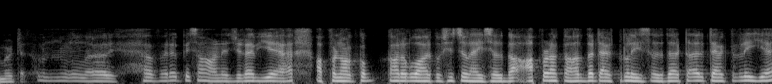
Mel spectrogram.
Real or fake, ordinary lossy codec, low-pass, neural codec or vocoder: fake; none; 5.4 kHz; codec, 16 kHz in and 24 kHz out, 0.6 kbps, FocalCodec, streaming, 2048 codes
